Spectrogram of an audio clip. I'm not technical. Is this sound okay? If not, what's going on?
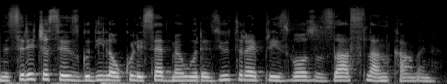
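Yes, this sound is okay, and nothing is going on with it that you need to worry about.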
